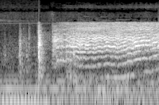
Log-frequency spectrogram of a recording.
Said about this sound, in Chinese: 那是门打开的声音。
